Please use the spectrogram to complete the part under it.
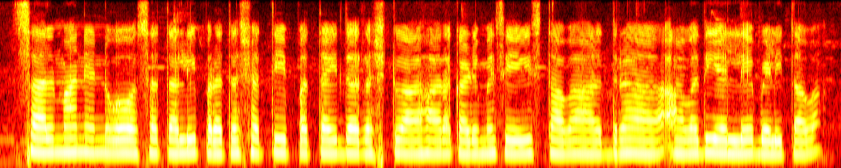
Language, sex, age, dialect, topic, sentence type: Kannada, female, 36-40, Central, agriculture, statement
